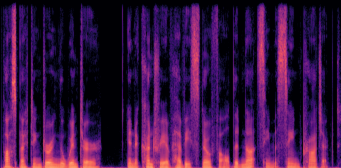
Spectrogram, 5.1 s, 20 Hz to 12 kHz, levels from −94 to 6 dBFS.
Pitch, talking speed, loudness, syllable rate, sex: 95 Hz, 190 wpm, -21 LUFS, 5.2 syllables/s, male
